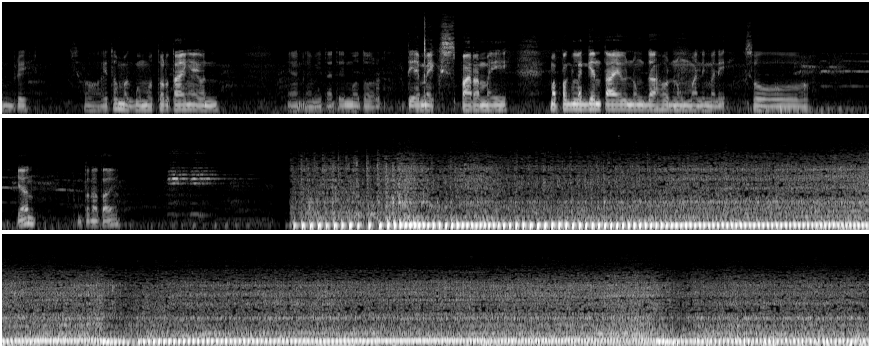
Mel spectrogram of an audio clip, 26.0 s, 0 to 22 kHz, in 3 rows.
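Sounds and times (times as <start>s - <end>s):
motorcycle engine running: 11.5s - 26.0s.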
